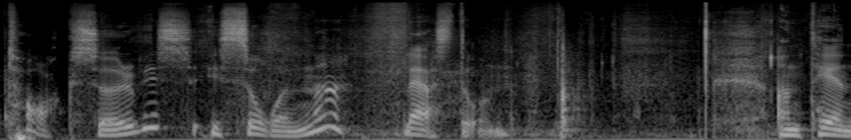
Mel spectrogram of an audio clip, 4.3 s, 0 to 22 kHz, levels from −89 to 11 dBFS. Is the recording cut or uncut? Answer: uncut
